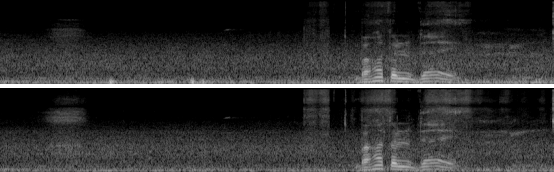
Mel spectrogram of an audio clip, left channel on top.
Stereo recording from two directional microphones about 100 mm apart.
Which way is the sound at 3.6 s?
15° left (ahead or behind).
